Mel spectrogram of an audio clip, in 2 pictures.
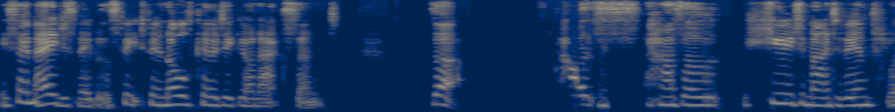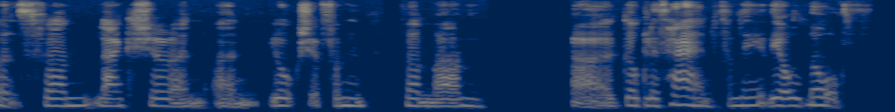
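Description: Creaky-voiced woman, close and dry. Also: mid-range voice, fairly even intonation, moderate pace, no echo, poor audio. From North Wales. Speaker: guest expert on Welsh language and poetry. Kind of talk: informal explanatory conversation.

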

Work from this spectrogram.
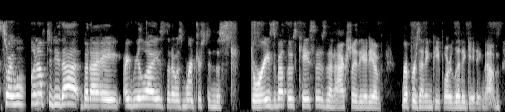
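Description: A woman's voice: mid-range voice, dry recording, muffled recording. An American woman telling stories casually as an interview guest, chatty and sprinkled with "like". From Oregon, United States.

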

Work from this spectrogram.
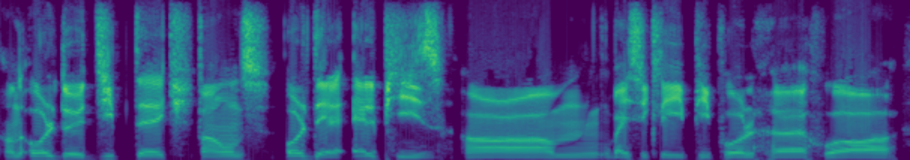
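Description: Flat, clear-voiced man with French accent. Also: lowish voice, unhurried, dry recording. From France. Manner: hesitant, many fillers and restarts. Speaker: podcast guest. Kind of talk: casual interview talk.

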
